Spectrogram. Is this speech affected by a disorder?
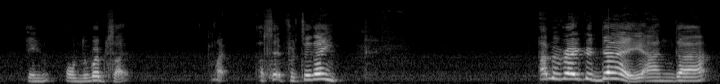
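Yes: cerebral palsy.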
